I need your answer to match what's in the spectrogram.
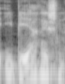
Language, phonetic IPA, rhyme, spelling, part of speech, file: German, [iˈbeːʁɪʃn̩], -eːʁɪʃn̩, iberischen, adjective, De-iberischen.ogg
- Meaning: inflection of iberisch: 1. strong genitive masculine/neuter singular 2. weak/mixed genitive/dative all-gender singular 3. strong/weak/mixed accusative masculine singular 4. strong dative plural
